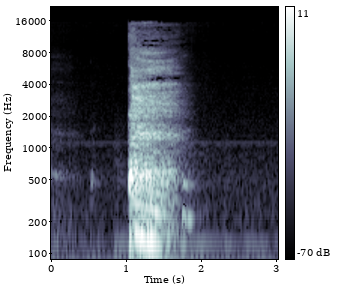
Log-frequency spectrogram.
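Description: A boy coughs loudly close by.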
